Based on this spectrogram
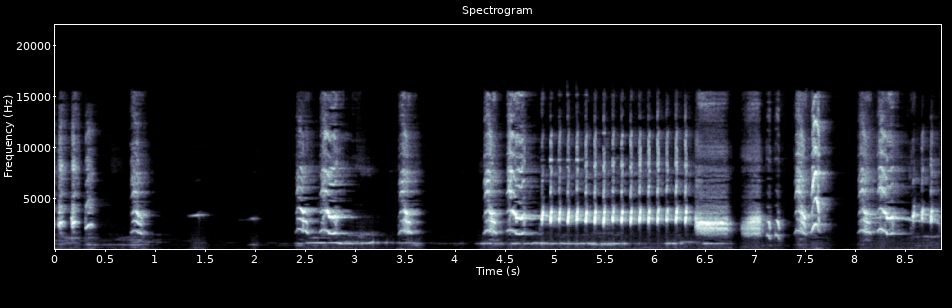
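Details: Long-tailed shrike performing sharp 'tembakan' variations: scattered chips and short whistles, then a long fast buzzy trill, a harsh rasp and more squeaky phrases.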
